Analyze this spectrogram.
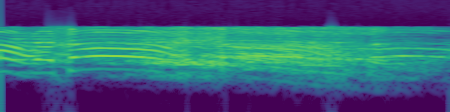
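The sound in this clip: A crowd shouts a slogan response in unison at a naat recitation contest: many overlapping voices form one loud, sustained chant that holds steady and tapers slightly at the end.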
